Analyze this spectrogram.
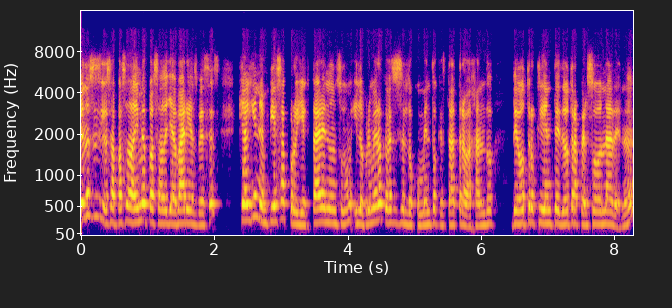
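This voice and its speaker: A woman talks at a very fast pace in a fairly high pitch. Her tone is animated, with ordinary pitch variation. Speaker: webinar speaker on corporate responsibility. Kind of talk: webinar talk.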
